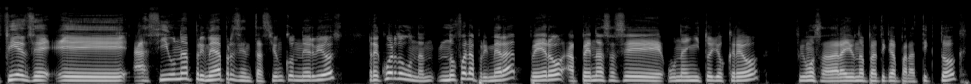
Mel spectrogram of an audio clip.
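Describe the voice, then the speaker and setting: A young Mexican man with a high, clear voice co-hosts a casual podcast. He asks questions and tells his own story in a relaxed, chatty way. The recording is close and without room echo. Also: normal speed. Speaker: podcast co-host. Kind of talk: casual chat.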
